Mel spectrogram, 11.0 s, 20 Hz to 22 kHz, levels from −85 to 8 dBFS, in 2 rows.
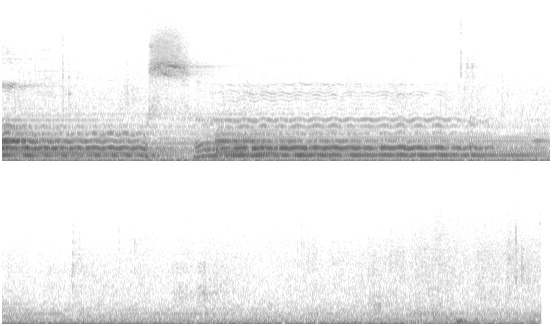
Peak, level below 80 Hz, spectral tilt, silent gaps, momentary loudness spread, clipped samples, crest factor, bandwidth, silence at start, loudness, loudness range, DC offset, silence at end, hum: -18 dBFS; -46 dBFS; -8 dB/octave; none; 18 LU; under 0.1%; 20 dB; over 20 kHz; 0 s; -38 LUFS; 16 LU; under 0.1%; 0.05 s; none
